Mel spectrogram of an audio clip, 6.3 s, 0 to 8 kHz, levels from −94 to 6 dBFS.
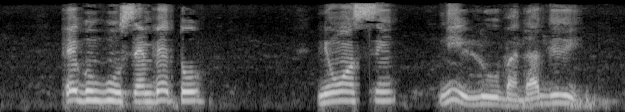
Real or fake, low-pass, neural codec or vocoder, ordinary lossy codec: real; 7.2 kHz; none; AAC, 32 kbps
